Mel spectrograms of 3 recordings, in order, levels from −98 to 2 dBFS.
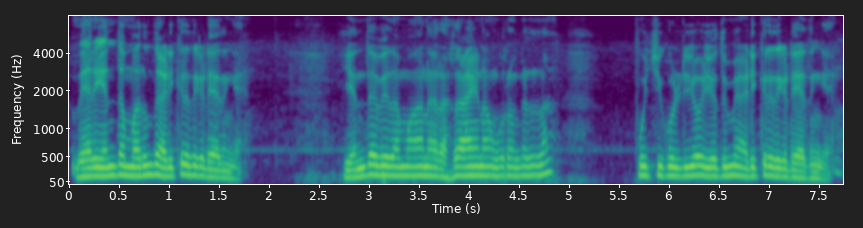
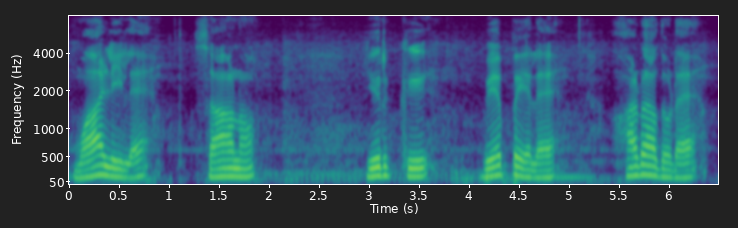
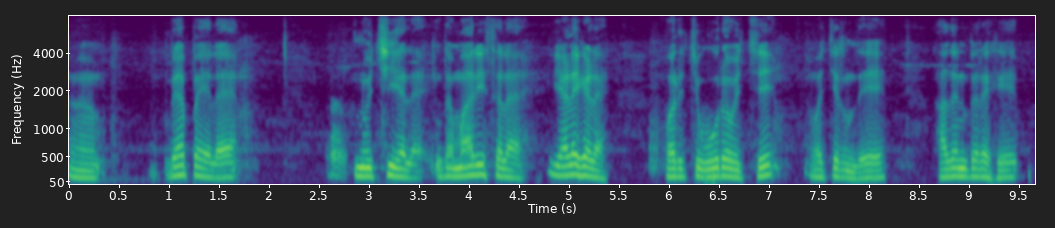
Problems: none marked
